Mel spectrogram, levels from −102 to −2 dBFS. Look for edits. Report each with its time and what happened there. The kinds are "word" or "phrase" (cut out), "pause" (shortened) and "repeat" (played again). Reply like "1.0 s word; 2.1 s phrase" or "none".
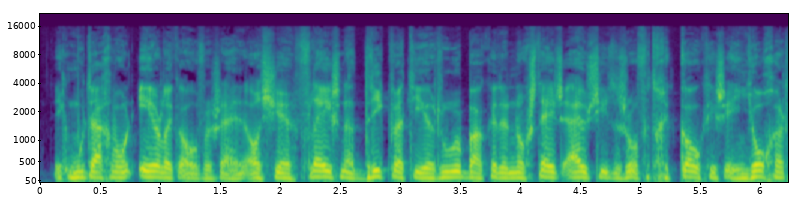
none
